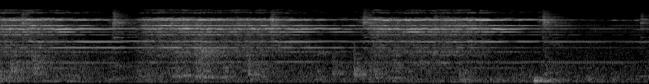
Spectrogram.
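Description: Altar bells rung at the elevation of the host after the consecration, in three shaken bursts of bright, high ringing that fade out near the end.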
